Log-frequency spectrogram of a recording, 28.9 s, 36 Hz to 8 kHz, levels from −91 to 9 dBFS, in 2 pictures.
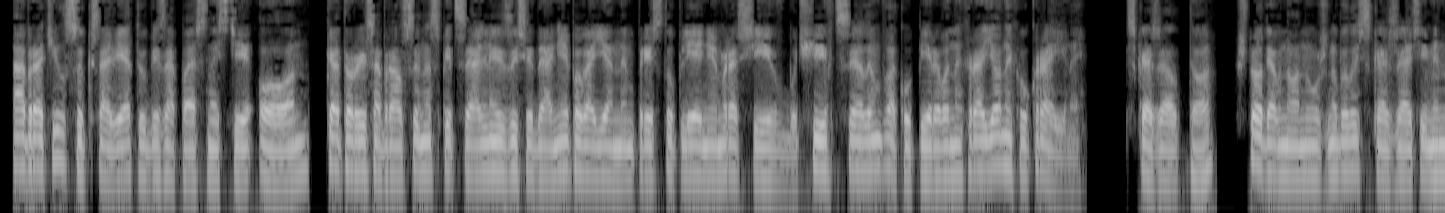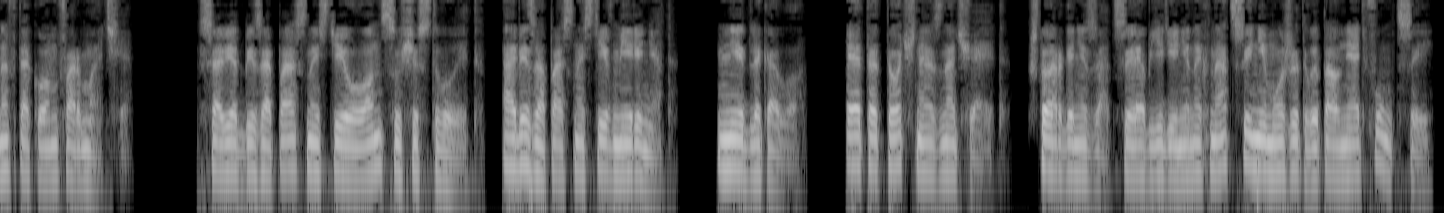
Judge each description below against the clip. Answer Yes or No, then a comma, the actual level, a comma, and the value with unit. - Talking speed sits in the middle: Yes, average, 120 wpm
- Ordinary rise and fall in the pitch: No, narrow, 2.2 semitones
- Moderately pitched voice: No, low, 105 Hz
